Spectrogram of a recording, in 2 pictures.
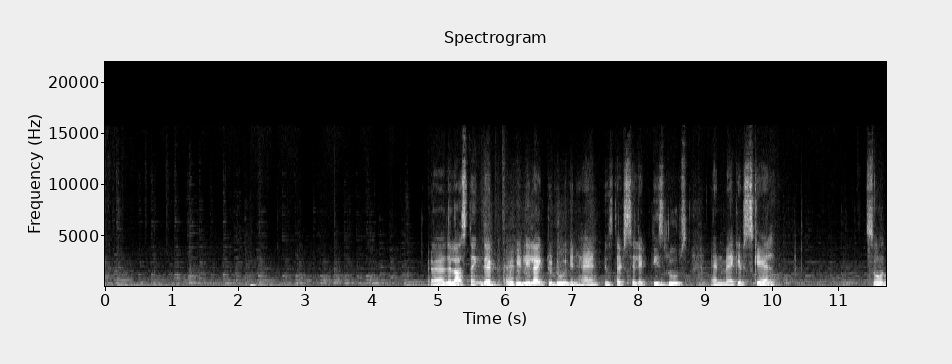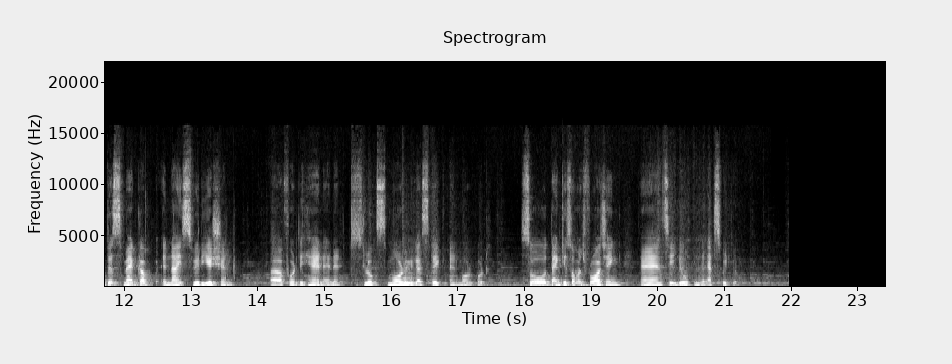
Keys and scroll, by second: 8.8 s, 10.4 Tab, 12.1 Tab, 13.3 z, 13.5 Tab.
